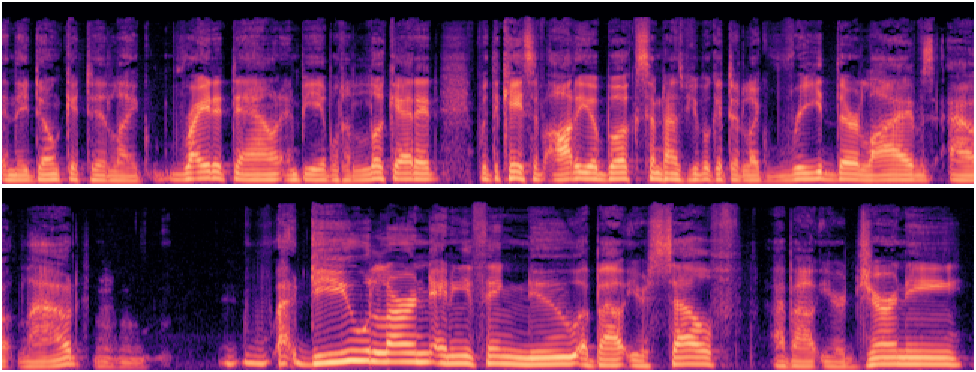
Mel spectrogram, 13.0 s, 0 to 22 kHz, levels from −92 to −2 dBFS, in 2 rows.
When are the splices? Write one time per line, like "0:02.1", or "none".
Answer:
0:07.0
0:11.5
